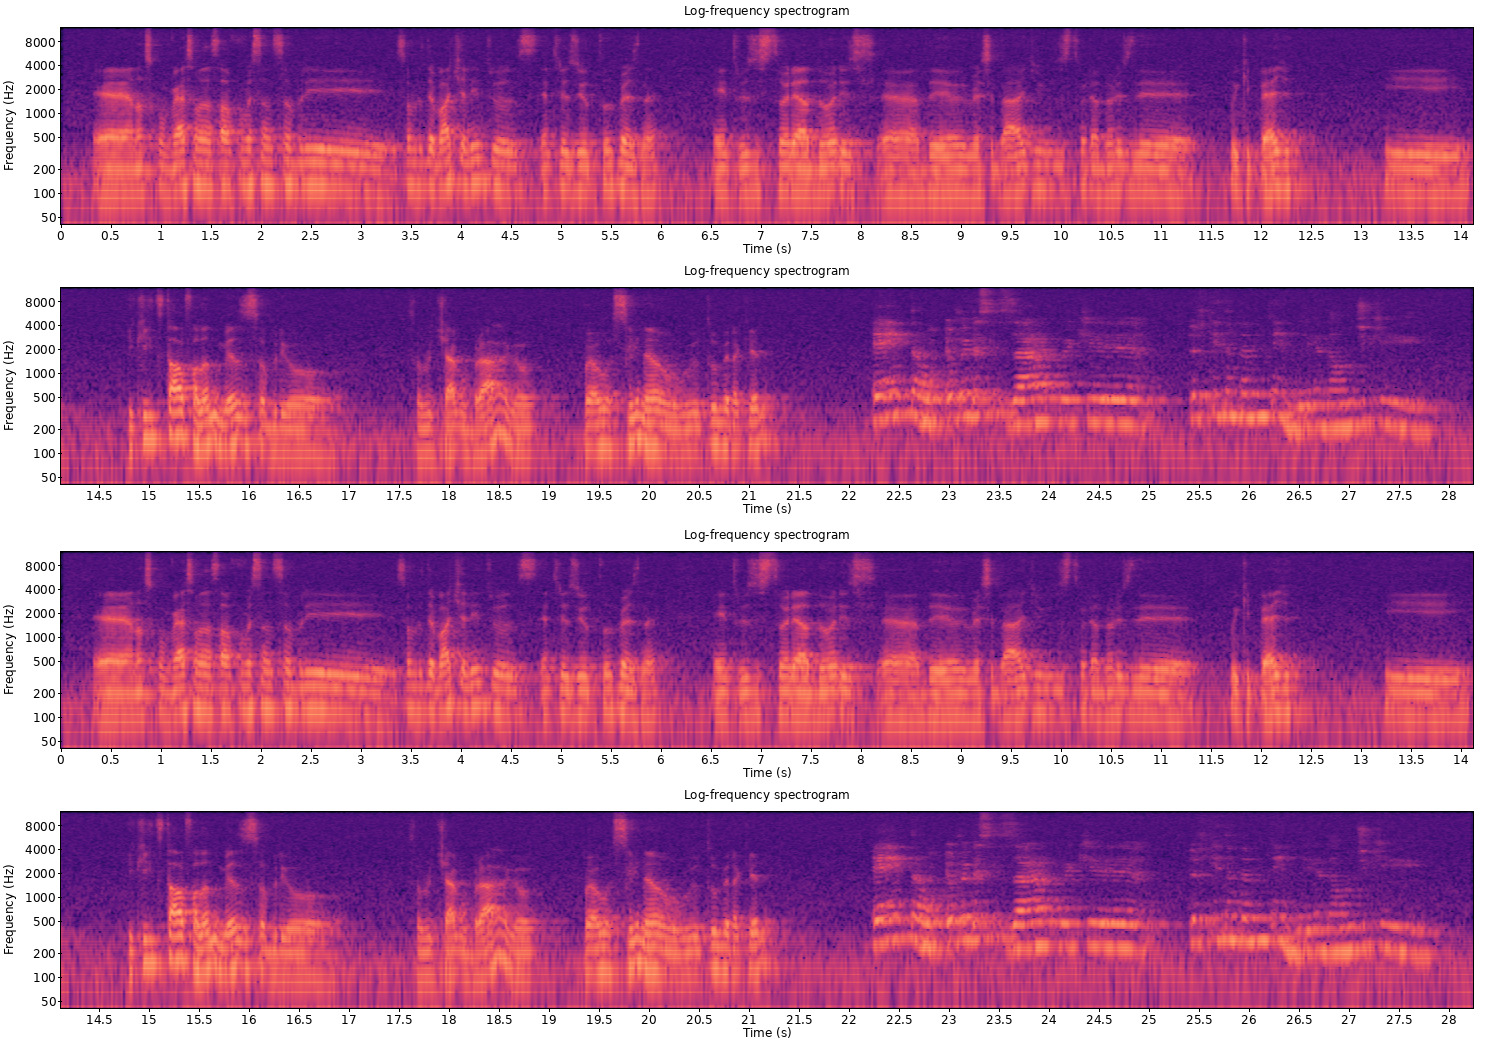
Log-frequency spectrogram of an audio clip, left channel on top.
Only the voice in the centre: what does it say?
É, a
nossa conversa, mas nós tava conversando sobre, sobre o debate ali entre os, entre os YouTubers, né? Entre os historiadores, eh, de universidade e os historiadores de Wikipédia. E, e o que que tu tava falando mesmo sobre o Sobre o Thiago Braga? ou- Foi algo assim, né? O youtuber aquele.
